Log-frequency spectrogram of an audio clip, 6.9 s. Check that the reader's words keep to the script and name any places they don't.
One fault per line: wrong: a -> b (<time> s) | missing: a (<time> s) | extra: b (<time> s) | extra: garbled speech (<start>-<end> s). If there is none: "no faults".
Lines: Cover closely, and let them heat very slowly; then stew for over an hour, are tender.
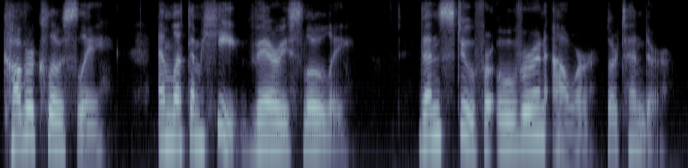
no faults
